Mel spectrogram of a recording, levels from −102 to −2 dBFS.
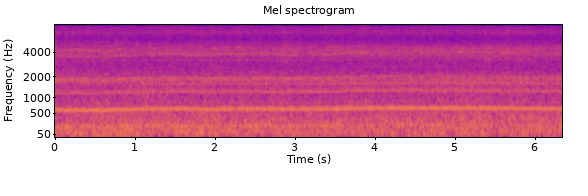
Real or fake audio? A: real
